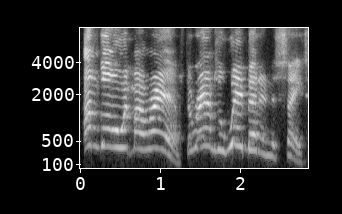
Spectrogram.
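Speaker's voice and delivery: high put-on voice mocking a pundit; exaggerated high mock of Ryan Clark; mocking imitation. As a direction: sneer out his Rams loyalty. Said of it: "the thing goes".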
